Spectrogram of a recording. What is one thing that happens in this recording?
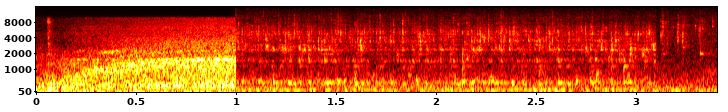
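A toilet flushes with rushing water.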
